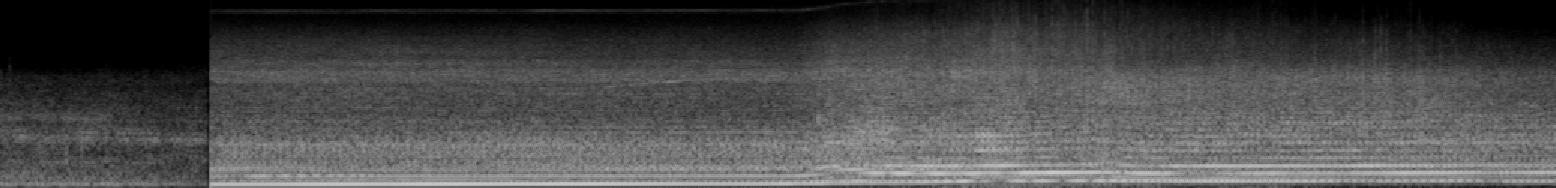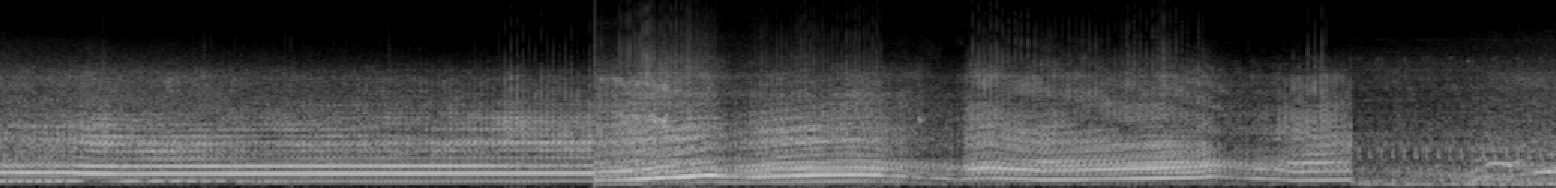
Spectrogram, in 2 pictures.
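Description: Diesel pickup truck engines running hard on a drag strip, the pitch holding high and steady after a sudden loud start. Near the end the engine revs up and down in several quick swells.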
